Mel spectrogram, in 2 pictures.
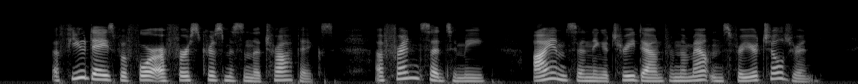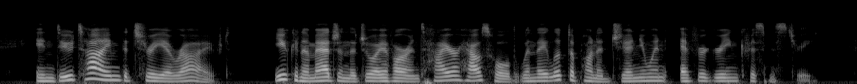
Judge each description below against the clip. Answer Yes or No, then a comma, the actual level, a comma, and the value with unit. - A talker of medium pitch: Yes, medium, 170 Hz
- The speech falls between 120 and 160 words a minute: No, average, 180 wpm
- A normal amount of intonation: Yes, average, 4.5 semitones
